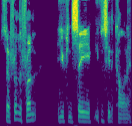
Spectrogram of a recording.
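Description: A man's voice: medium pitch, fast talker, bright, forceful tone, slightly rough, no echo. A man narrating a tabletop roleplaying game as game master over a headset. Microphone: headset on a video call.

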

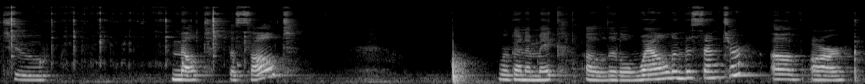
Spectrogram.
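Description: An older woman giving a casual, unscripted cooking demonstration, talking through each step as she works. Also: mid-range voice. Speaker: cooking instructor. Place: home-style kitchen, indoors at a counter. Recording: clear kitchen clatter and background noise.

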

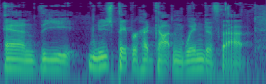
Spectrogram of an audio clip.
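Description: A man with a fairly low voice talks as an interview guest. He explains conversationally and in a measured way, like a journalist qualifying each detail. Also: darkish tone.

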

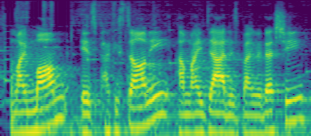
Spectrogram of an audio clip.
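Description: A man's voice: mid-range voice, animated, fairly quick, fairly bright tone. A young male student with a London accent gives an informal interview. His voice sits mid-range over light background music. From East London, England. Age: early 20s. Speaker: university student. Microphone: lapel mic.

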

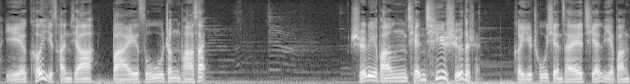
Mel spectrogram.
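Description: A man's voice: medium pitch, a bit bright, no echo. A man narrating a fantasy audiobook in a dramatic, emphatic storytelling manner. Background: music.

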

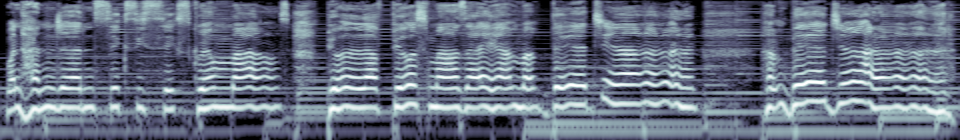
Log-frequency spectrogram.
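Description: A young Barbadian man, a talent show contestant who sings to his own acoustic guitar on a studio stage and speaks softly and earnestly about his song. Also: high voice, little pitch movement, drawn-out words. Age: young adult. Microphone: stand mic. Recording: acoustic guitar behind the singing.

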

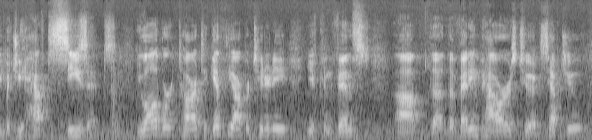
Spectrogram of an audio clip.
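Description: A middle-aged man giving an energetic orientation speech in a university lecture room, often checking in with "okay?" and "right?". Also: medium pitch, noisy background. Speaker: program administrator.

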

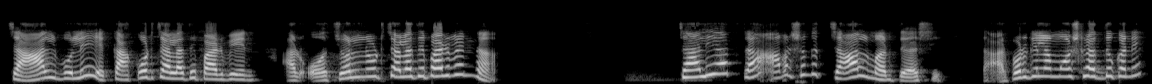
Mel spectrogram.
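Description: A woman's voice: sits high, fairly bright tone, highs cut off, pitched above the performer's own voice, exaggerated voice. A woman voicing a cheeky, grumbling schoolboy in a humorous storybook reading, glib and whiny with boastful excuses. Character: cheeky, grumbling schoolboy, slyly dim pupil.

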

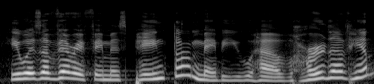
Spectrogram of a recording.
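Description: A woman playing a playful Italian-French sister of a famous painter, speaking halting, broken English in a put-on accent for an improvised comedy interview. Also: fairly high pitch, expressive, dark tone. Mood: chatty. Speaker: guest artist.

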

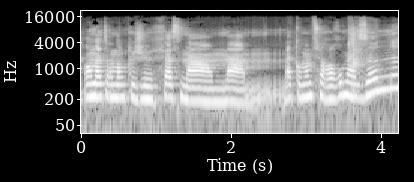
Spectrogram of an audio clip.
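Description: A woman's voice: mid-range voice, unhurried. A woman, chatting informally and thinking aloud as she shows her shopping in a casual vlog. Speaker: vlogger. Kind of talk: casual vlog chat, showing purchases. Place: car interior, later a room at home.

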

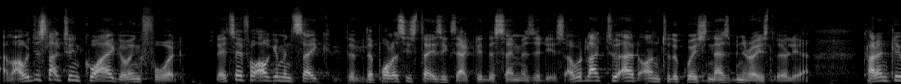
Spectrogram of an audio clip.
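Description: A young man asking a formal, measured question at a university debate into a desk microphone. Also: mid-range voice, bright, forceful tone. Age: young adult. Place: university meeting room.

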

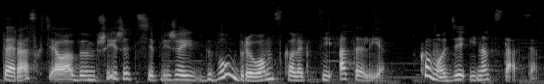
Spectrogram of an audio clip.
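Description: A young woman presenting and reviewing furniture in a showroom, in a clear, explanatory scripted delivery. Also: mid-range voice, normal speed, darkish tone, soft background music.

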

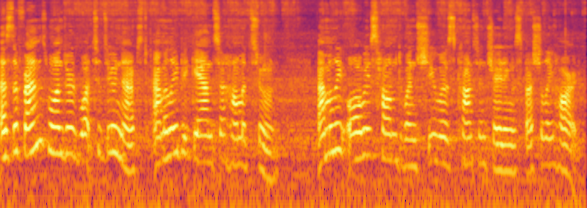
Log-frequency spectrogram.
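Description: A middle-aged woman reads a picture book aloud as a teacher, pausing to explain and ask simple questions. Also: fairly high pitch. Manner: instructive, asking simple questions. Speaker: teacher reading to children. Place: classroom. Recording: clear background noise.

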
